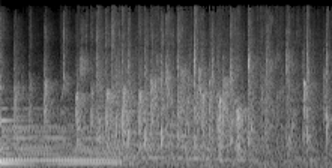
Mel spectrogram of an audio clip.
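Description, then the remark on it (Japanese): The final sustained notes of a duet, the fifteenth and last song, ring out and fade, then audience applause rises, many hands clapping in a dense, uneven patter that grows steadily louder toward the end. “皆さんまだちょっと半分後ろを向いておられましたから、の曲が終わったら拍手。”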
